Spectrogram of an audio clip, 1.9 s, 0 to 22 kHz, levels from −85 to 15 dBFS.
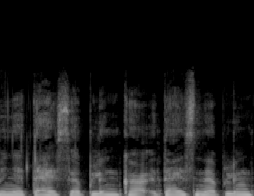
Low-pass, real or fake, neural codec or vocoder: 14.4 kHz; real; none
